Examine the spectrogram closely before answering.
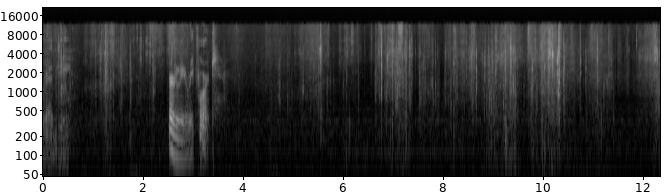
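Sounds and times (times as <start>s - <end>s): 
paper sheets crinkling and rustling as they are shuffled: 0.0s - 2.7s, 4.4s - 12.3s
speech: 2.5s - 3.6s.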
